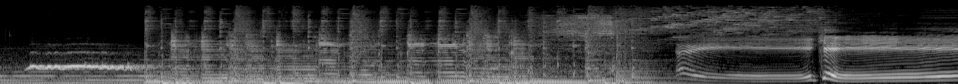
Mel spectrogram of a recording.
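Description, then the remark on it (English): The Great Big Owl network ident: a busy, jangly musical sting plays for several seconds, then gives way to two long, loud owl hoots, clear, each swelling and falling in pitch. “The following podcast is a member of the Great Big Owl family.”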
